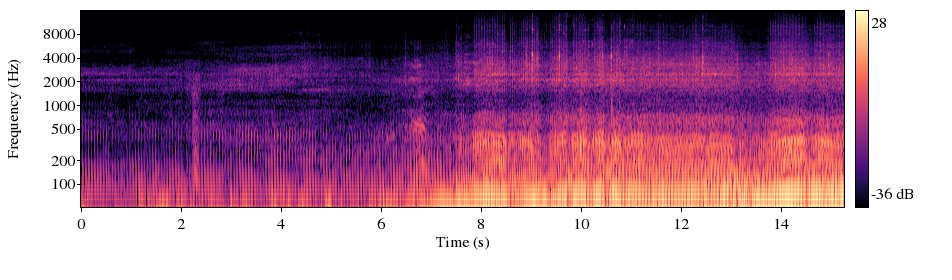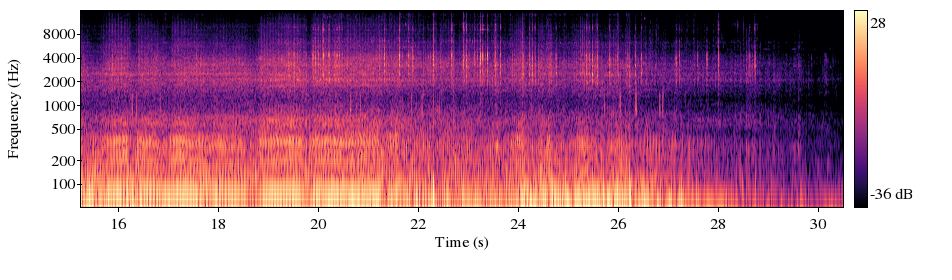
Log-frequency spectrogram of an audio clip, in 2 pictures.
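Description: Small 5–6 hp go-kart engine running as the kart is driven: quieter for the first several seconds, then louder from about seven seconds in, easing off near the end.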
